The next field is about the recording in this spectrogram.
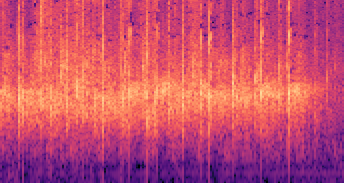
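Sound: audience round of applause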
